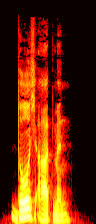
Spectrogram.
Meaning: to breathe deeply
- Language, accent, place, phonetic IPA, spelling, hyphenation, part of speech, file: German, Germany, Berlin, [ˈdʊʁçˌaːtmən], durchatmen, durch‧at‧men, verb, De-durchatmen.ogg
